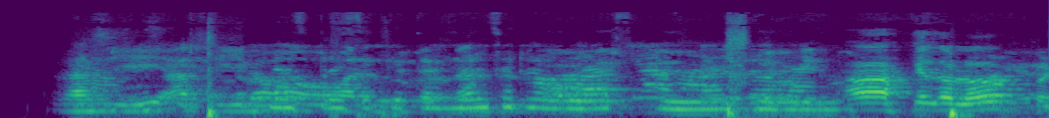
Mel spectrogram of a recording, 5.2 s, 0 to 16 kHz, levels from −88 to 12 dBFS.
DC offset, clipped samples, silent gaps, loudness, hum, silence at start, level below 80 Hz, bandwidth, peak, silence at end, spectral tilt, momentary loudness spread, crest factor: under 0.1%; under 0.1%; none; -22 LUFS; none; 0.3 s; -36 dBFS; 11.5 kHz; -2 dBFS; 0 s; -7 dB/octave; 11 LU; 20 dB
